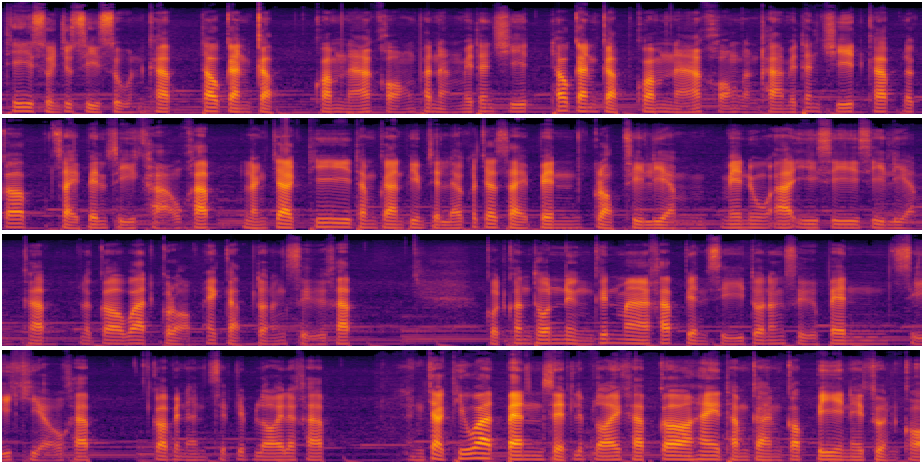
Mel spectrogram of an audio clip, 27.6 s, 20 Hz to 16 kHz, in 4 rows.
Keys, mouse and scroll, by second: 0.9 space, 2.1 BackSpace, 2.2 BackSpace, 3.6 space, 4.3 BackSpace, 4.5 BackSpace, 6.9 click, 8.0 Escape, 8.6 Escape, 10.0 space, 11.1 click, 13.3 click, 13.7 Escape, 14.3 click, 15.4 ctrl+1, 17.1 click, 18.5 click, 20.6 click, 21.3 Escape, 22.0 middle click, 22.6-23.0 scroll down 3, 23.4 middle click, 23.5 Escape, 23.6 scroll up 1, 24.3 click, 24.3-24.7 scroll up 1, 24.8 middle click, 26.1 space, 26.6 click, 27.0 scroll up 2.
